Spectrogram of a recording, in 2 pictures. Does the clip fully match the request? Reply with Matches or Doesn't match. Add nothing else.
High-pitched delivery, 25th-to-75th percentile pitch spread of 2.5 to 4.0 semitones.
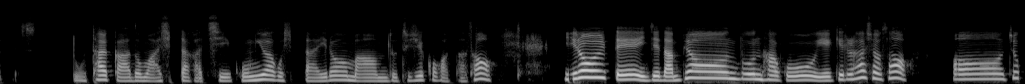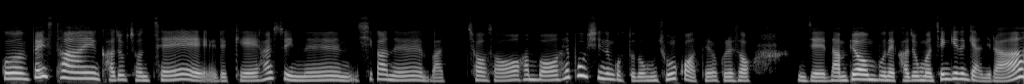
Doesn't match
